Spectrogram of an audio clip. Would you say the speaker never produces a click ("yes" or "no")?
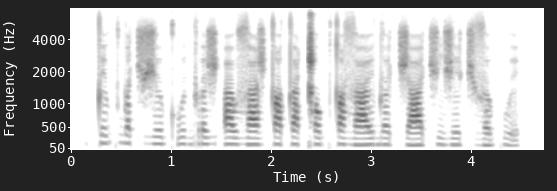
no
